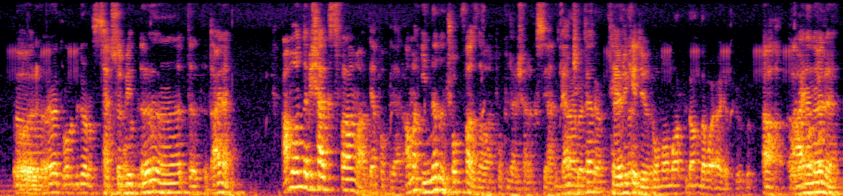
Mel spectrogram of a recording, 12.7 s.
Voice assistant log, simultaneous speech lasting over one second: present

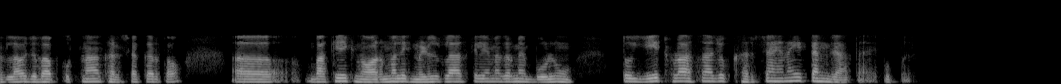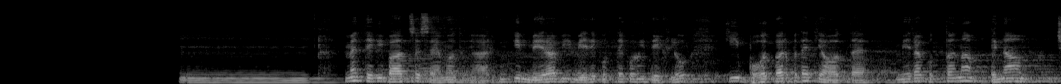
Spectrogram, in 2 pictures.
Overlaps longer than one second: none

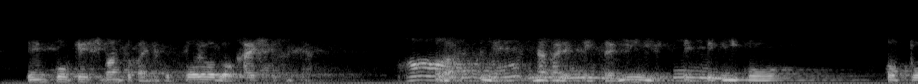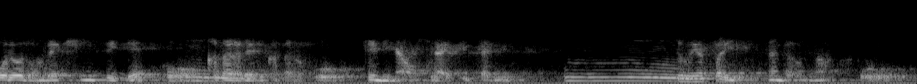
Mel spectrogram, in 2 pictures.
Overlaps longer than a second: present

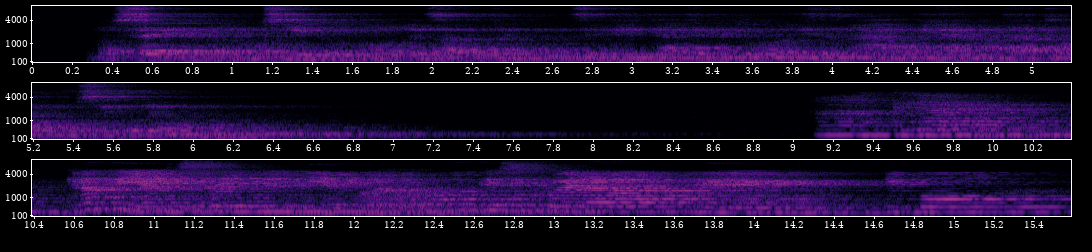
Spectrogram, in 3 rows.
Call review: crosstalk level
none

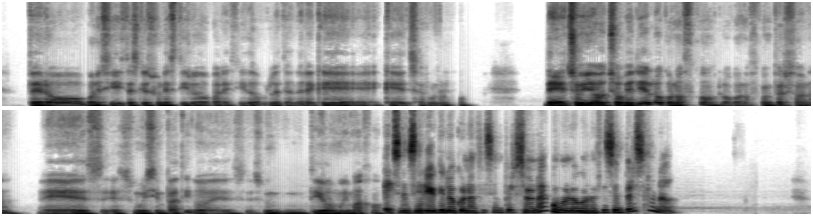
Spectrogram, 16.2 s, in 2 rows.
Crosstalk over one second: none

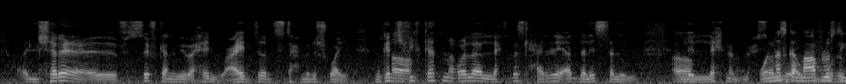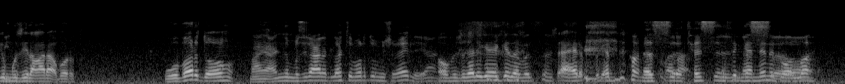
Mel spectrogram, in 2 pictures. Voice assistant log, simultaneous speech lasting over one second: present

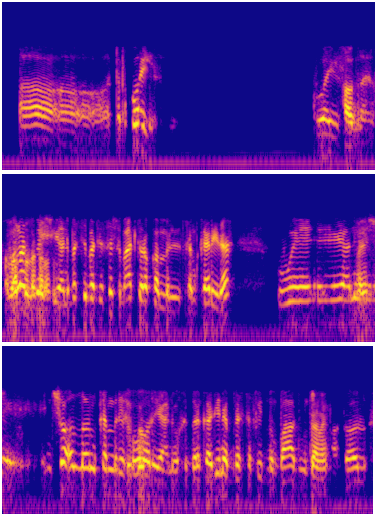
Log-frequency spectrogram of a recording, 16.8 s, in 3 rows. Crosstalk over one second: present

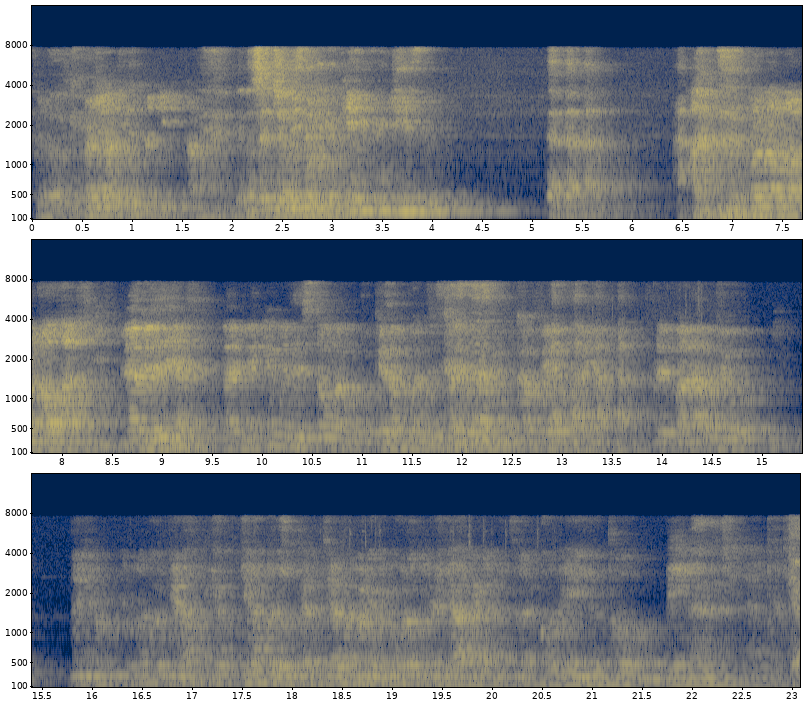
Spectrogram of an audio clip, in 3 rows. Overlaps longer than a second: present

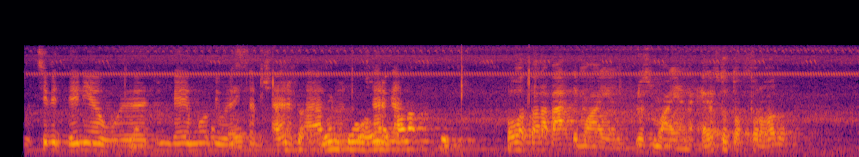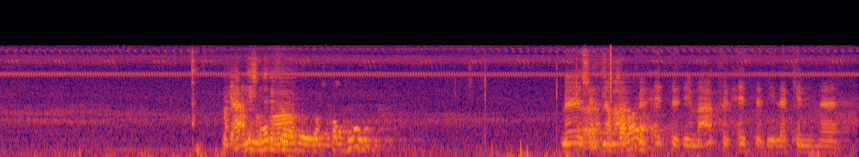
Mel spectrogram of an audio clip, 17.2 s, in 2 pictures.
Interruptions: present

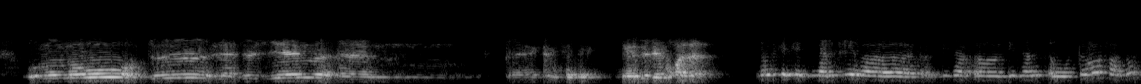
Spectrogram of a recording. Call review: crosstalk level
none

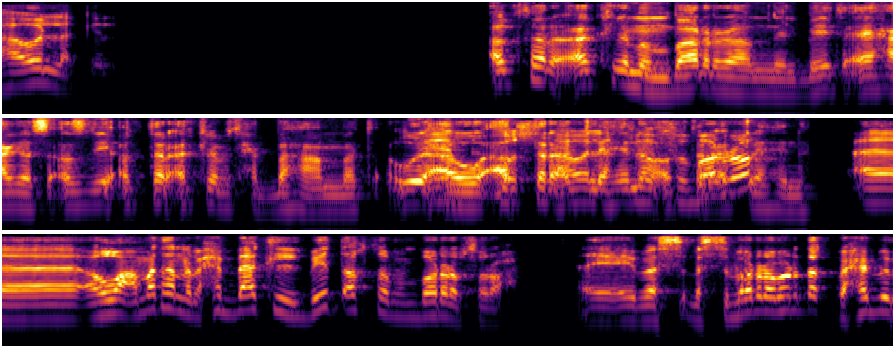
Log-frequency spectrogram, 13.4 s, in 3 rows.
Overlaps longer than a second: present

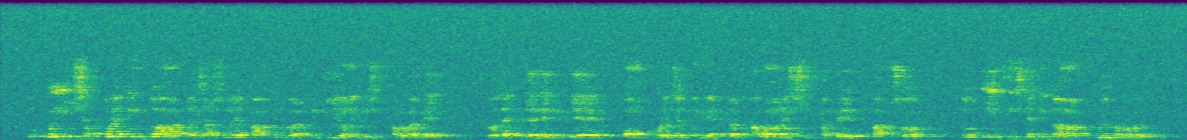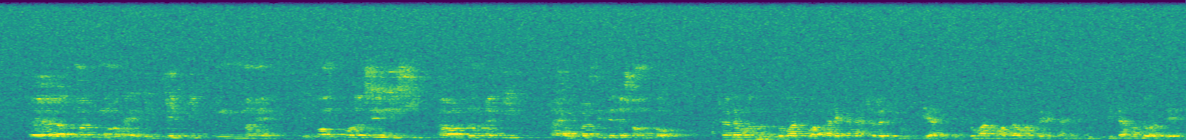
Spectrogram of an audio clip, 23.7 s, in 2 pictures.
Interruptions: none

